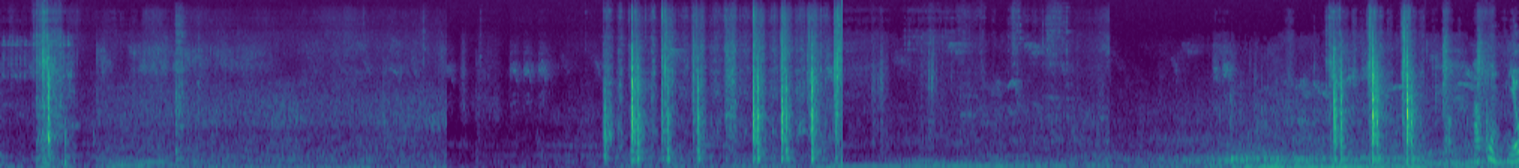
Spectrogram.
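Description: A knife chops onion and vegetables for a peasant omelette on a board in a quick run of sharp, evenly spaced taps, followed later by another burst, with kitchen background noise between.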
